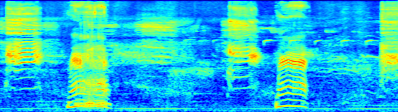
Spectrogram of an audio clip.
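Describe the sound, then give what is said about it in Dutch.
A rook gives a series of harsh, grating caws, about five calls in uneven pairs, loud against a quiet background with a faint low hum. “Ik zal eens wat geluid laten horen. Kijk, als we het dan hebben over de roek.”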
